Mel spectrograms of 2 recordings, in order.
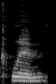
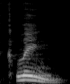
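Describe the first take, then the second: First: The word ends with an m sound. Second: The word ends with an ng sound. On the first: The speaker calls it wrong. "is not Klim" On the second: The speaker calls it right. "it's Kling"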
